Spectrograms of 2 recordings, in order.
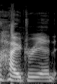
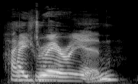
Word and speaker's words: Hydrarian: We missed a whole syllable. It's not Hydrian. It's Hydrarian.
